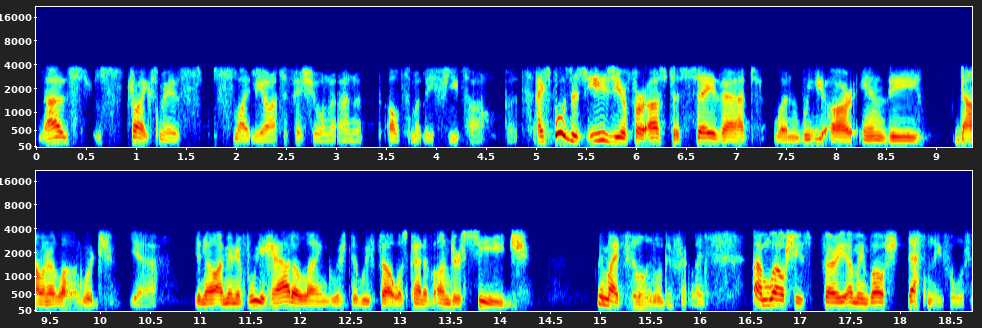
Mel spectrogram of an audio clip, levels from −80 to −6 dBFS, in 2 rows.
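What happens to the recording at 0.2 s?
At 0.2 s the speech is already passing through the G.729 codec, which runs for the whole clip. That codec rebuilds each 10 ms frame from a vocal tract filter, a pitch predictor and a few pulses, at about 8 kbit/s. The result sounds rough and synthetic, confined to a telephone band of roughly 250 Hz to 3.5 kHz. On a spectrogram nothing appears above 3.5 kHz, and there is a blank strip below 250 Hz.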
